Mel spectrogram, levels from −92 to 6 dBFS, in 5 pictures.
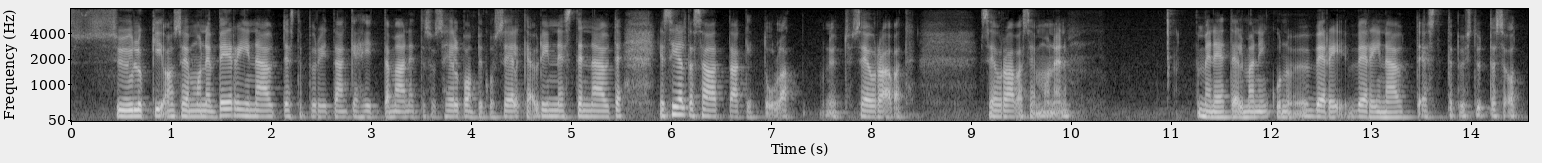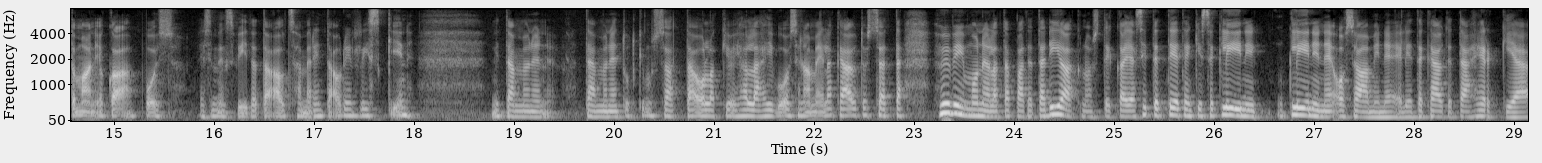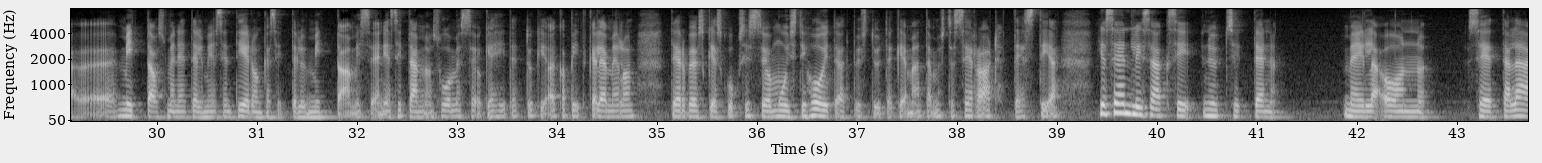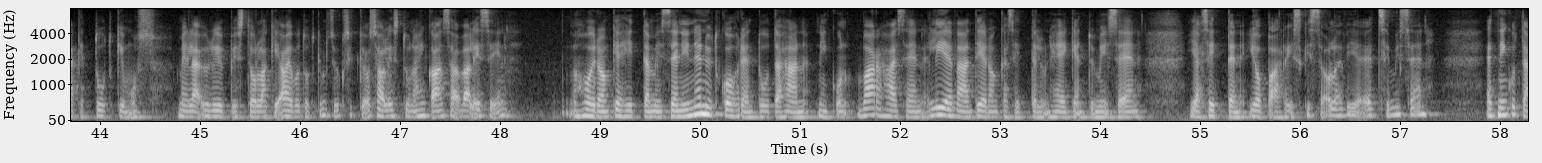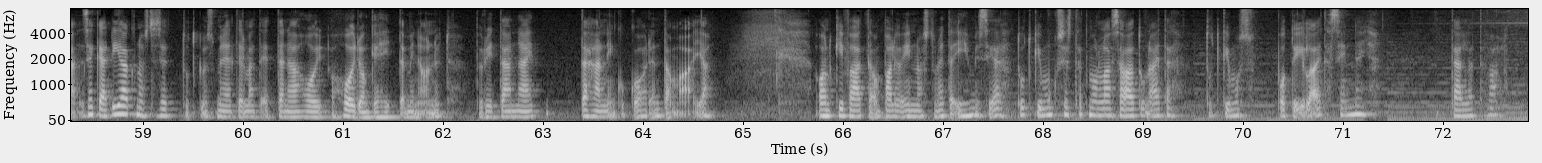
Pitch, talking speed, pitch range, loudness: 155 Hz, 130 wpm, 145-170 Hz, -19 LUFS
